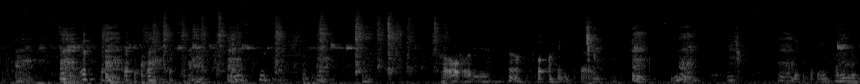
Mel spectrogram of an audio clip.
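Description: A dog makes whimpering, excited noises, with brief yips and panting breaths mixed into ongoing chatter from people.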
